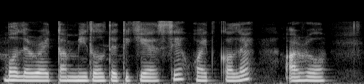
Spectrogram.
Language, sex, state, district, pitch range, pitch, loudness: Nagamese, female, Nagaland, Kohima, 175-185 Hz, 175 Hz, -14 LUFS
